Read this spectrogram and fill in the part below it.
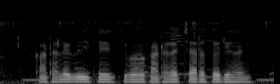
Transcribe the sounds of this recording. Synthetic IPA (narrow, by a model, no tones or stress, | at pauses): kãʈʰalebit̪ʰekekibʱabekãʈʰaleɾt͡ɕaɾɔt̪ojɾiɦɔj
